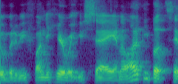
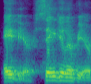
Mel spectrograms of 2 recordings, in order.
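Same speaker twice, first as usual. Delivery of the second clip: SINGULAR punched higher and louder; emphatic clarification; 6 semitones higher, 7 dB louder than usual. Real, not acted. Host clarifying the gift is one beer, emphatic. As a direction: hit "singular" hard to make it just one.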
